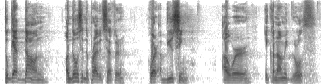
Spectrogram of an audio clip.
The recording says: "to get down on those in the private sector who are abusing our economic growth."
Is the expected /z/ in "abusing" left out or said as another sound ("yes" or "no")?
yes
